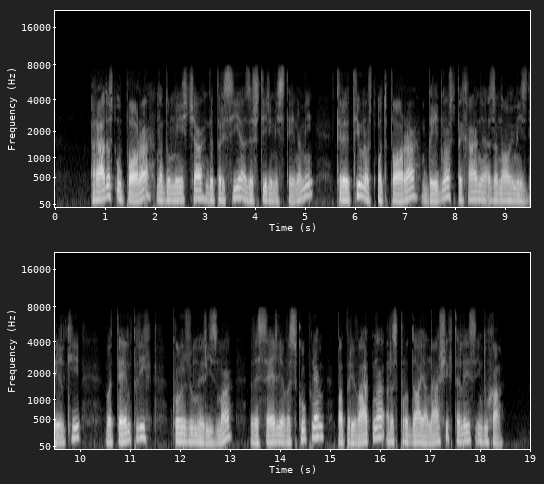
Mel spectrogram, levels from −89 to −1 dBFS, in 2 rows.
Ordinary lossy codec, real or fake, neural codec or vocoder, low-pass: AAC, 24 kbps; fake; codec, 16 kHz, 8 kbps, FunCodec, trained on Chinese and English, 25 frames a second; 7.2 kHz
